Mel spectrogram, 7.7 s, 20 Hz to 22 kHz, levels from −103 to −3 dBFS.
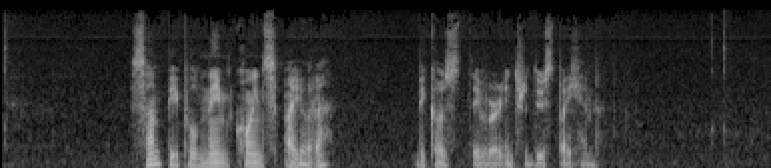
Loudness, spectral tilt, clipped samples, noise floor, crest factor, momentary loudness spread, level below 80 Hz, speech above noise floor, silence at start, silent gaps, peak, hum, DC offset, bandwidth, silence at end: -37 LUFS; -4 dB/octave; under 0.1%; -71 dBFS; 28 dB; 13 LU; -66 dBFS; 34 dB; 1.3 s; none; -12 dBFS; none; under 0.1%; 16.5 kHz; 1.75 s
